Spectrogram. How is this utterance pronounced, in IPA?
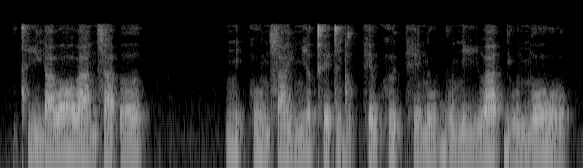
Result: t̪ʰ iː˧˩ j a˩˧ ʋ ɔː˧ ʋ aː˩˧ n s a˧˩ ʔ ɤː˧˥ | n i˧˩ k̚ h uː˧˩ n s aː˩ j ɲ i˧˥ ə̯ kʰ e˧ t̪ i˧ d u˧˥ k̚ h e˧˩ w h ɯː˧ t̚ h e˩˧ n u˧˥ b u˧˩ n iː˧˩ ʋ aː˧ t̚ j uː˩ ɲ oː˧˥ ʋ o˩˧

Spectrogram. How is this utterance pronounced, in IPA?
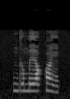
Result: n d ɤ m ɛː qʷ ẽ

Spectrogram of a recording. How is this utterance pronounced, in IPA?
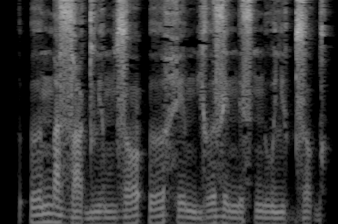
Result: ʔ ɤ n e zˤ ɤ ɡ lʲ ɤ m z ɔ ʔ ɤ h e m j ɤ z e n e s n u lʲ u ɡ z ɔ ɡ

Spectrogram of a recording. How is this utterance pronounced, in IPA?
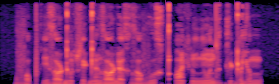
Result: v ɔ pʼ i ð ɔ ɖ ũ ɬ i ɖ ə̃ ð ɔ ɳ ɜ x ð ɔ v u x qʼ ɑ̃ ʃ ũ ɲ ũ d u kʲ ɜ ɖ ɔ j ə m

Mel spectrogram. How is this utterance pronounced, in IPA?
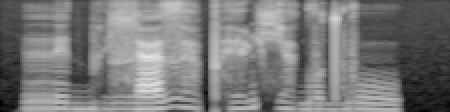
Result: r i d b i̤ ɮ æ z æ̤ pʰ e̤ ɳ ç æ̤ ɡ o d ɡ u

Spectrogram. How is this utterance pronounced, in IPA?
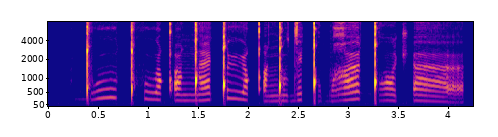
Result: ɡ͡ǃ uː ǃʰ uː qʼ u ŋ͡ǃ æ ǃ ʉː qʼ ɐ ŋ͡ǃ u d ɛ ɡ͡ǃ ɔ b ə ʁ ɐ ɡ͡ǃ ɔː t͡ʃʼ ɐː

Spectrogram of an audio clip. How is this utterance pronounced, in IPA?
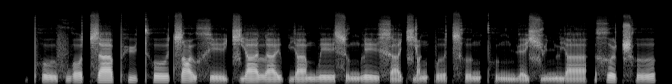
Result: pʰ o˨˩ ʊ̯ f w ɔ˧˥ t͡s ä˥ pʰ y˥˩ t̪ʰ o˥ ʊ̯ t͡s ɑ˥˩ ʊ̯ x e˨˩ ɪ̯ t͡ɕ j ä˥ l a˥ ɪ̯ p j ä˥ m w e˥ ɪ̯ s ʊ˨˩ ŋ l e˥˩ ɪ̯ x ä˨˩ t͡ɕ j ɑ˦ ŋ p ɤ˧˥ t͡sʰ ɤ˥˩ ŋ pʰ ʊ˨˩ ŋ n̪ ɥ ɛ˧˥ ɕ y˧˥ n l j ä˥ | x ɤ˥˩ ʈ͡ʂʰ ɤ˧˥

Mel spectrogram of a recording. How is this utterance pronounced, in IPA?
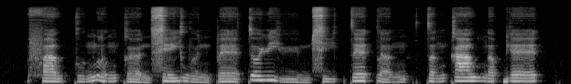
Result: f aː˨ w k ʊ˨˥ ŋ l ʊ˨ ŋ k œː˨˩ n s e˧ j w ɵ˨˩ n p ɛː˨ t̪ ɵ˥ ɥ j yː˨˩ m s iː˨ t̚ t̪ ɛː˥ t̚ l ɐ˧ ŋ | t̪ ɐ˨˧ ŋ k aː˧ w ŋ ɐ˨ p̚ j ɛː˧ t̚

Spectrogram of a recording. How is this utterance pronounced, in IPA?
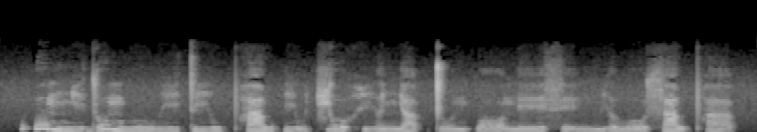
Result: ʔ oː˥˨ m ɲ i˩ d oː˥˨ m ʋ uː˥˨ ʋ iː˧˥ t̪ iː˧ w pʰ a˧ w ʔ i˧˩ w t͡ɕ o˥˨ h i˧ ə̯ ɲ a˧˩ p̚ t̪ o˩˧ n p ɔː˧˩ n eː˩˧ s eː˩ ŋ m i˥˨ ə̯ ʋ oː˥˨ s a˥˨ w pʰ aː˧˩ p̚

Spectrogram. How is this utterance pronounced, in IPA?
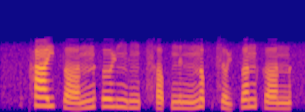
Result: kʰ aː˥ j t̪ ɐ˨˥ n | ɵ˧ ɥ ŋ ɪ˨ ŋ t͡sʰ ɐ˨˥ p̚ n̪ ɪ˧ ŋ n̪ ɐ˥ p̚ t͡s ɵ˨˩ ɥ t̪ ɐ˥ n k ɐ˧ n

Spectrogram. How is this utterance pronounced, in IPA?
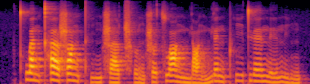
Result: t̪ʰ w a˥˨ n kʰ ä˥˨ ʂ ɑ˥˨ ŋ t̪ʰ i˨˦ ŋ ʂ ä˨˦ ʈ͡ʂʰ ɤ̰˨˩ ŋ ʂ ɤ˨˦ t͡s w ɑ˥˨ ŋ n̪ j ɑ̰˨˩ ŋ n̪ j ɛ˥˨ n pʰ i˦ t̪ ɥ ɛ˦ n̪ e˨˦ ɪ̯ n̪ ḭ˨˩ ŋ

